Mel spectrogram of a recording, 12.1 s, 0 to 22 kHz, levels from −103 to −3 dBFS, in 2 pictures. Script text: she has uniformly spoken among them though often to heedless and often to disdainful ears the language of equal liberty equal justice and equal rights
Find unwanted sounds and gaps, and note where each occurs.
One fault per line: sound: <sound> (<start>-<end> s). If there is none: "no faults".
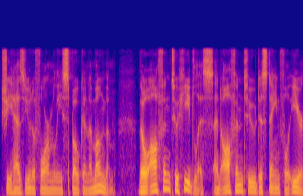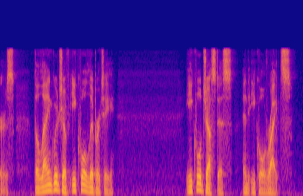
no faults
